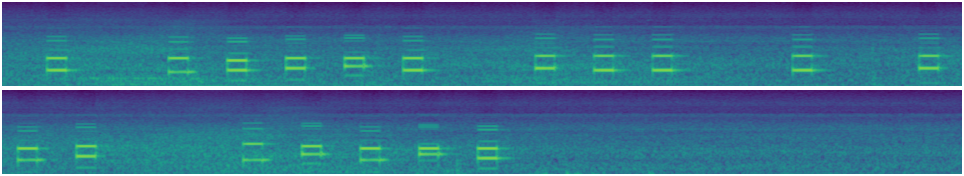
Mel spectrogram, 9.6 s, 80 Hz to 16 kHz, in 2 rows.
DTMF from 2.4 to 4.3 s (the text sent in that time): 966 6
